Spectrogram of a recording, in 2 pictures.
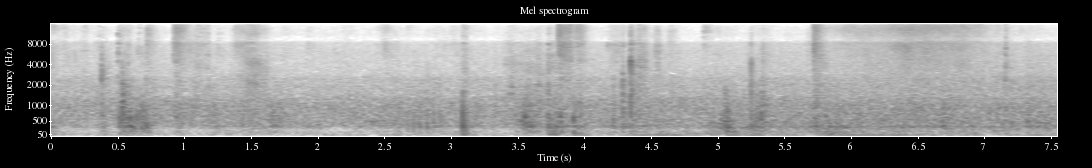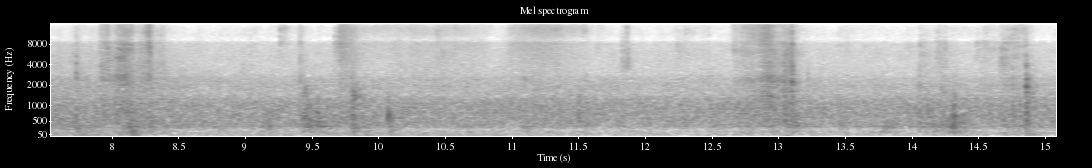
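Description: Fingertips lift and turn the thin printed paper pages of a large open softcover book held flat on a table, the pages fluttering and rubbing against each other. Soft, dry papery rustles and brief bright swishes rise out of a quiet hiss, each turn ending in a short crisp flick.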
